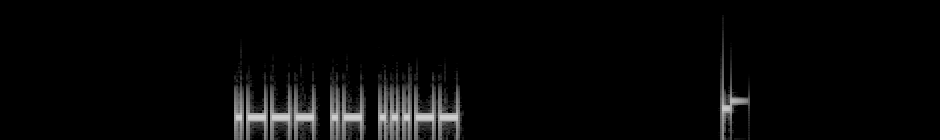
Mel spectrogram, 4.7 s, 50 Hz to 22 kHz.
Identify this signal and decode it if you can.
Morse code, heard as a keyed tone, about 40 wpm, 700 Hz. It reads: JA3
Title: Callsign Prefixes for Top 50 DXCC - 40wpm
